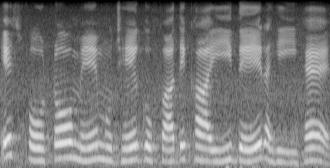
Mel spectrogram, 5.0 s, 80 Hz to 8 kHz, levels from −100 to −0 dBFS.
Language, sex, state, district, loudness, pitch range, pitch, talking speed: Hindi, female, Madhya Pradesh, Katni, -17 LUFS, 210-240 Hz, 220 Hz, 110 wpm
